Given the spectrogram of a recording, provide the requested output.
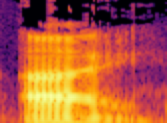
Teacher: That's why we call it a y glide, ye. Now when that y glide comes right after a pure vowel, we get the sound I, I. Real slow motion, it's like I, but quickly, I, I.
